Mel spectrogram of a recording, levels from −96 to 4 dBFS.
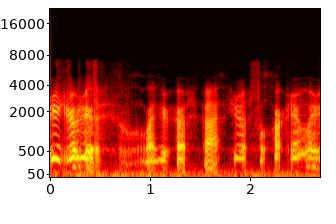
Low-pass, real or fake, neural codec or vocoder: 7.2 kHz; fake; autoencoder, 22.05 kHz, a latent of 192 numbers a frame, VITS, trained on many speakers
